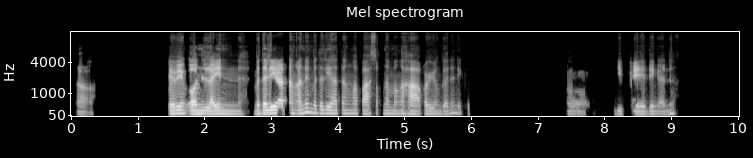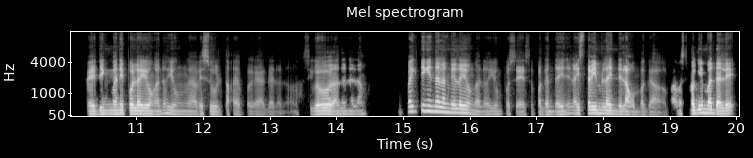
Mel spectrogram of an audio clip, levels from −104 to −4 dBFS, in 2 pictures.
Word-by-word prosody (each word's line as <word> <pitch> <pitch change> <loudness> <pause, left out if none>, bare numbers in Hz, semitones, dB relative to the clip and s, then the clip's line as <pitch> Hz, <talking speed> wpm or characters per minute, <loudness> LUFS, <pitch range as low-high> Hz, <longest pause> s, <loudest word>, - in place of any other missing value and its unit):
oo. - - -13 1.1
Pero 130 +2 +3
yung 140 -2 +3
online 125 -2 +2 0.2
madali 135 +3 +5
yatang 140 0 +4
ano, 135 +6 -1
madali 145 -3 -3
yatang 135 0 -7
mapasok 130 -2 -6
ng 130 -2 -11
mga 125 0 -8
hacker 120 0 -1
yung 125 - -12
ganun, 120 +6 -13
eh. - - -34 1.6
Oo. 110 -1 -16 0.5
Hindi 120 - -11 0.2
puwedeng 110 0 -3
ano. 120 +4 -13 1.2
Puwedeng 120 +2 0
manipula 130 -1 +3
yung 125 -1 +2
ano, 125 +5 -8
yung 120 -4 -9 0.2
resulta 110 -1 -11
kaya 110 -2 -15
'pag 110 -4 -19
gano'n. 100 -1 -22 0.3
Siguro 125 +2 +2
ano 120 0 -4
na 115 - -9
lang 120 +1 -13 0.6
paigtingin 225 +2 +1
nalang 210 -3 +3
nila 170 -2 +2
yung 145 -5 -1
ano, 110 0 -12
yung 115 0 -14
proseso. 105 -3 -12
Pagandahin 110 +2 -8
nila, 130 - -5
streamline 140 -3 +2
nila 115 -1 +2
kumbaga 100 -2 -13
para 105 - -12
mas 120 - -12
maging 150 +4 +3
madali 130 -3 +5
125 Hz, 145 wpm, -21 LUFS, 115-135 Hz, 1.6 s, madali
